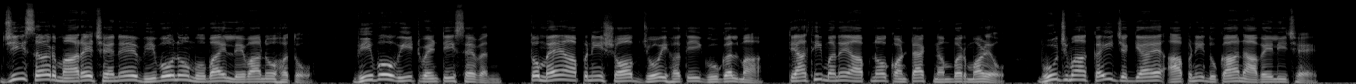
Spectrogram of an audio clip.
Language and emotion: Gujarati, neutral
